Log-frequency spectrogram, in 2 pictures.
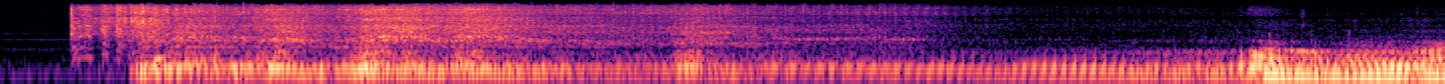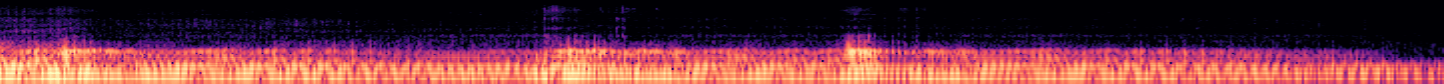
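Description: Subaru WRX STi's turbocharged flat-four engine cold-starting about a second in and running at a steady idle. It is first heard from the engine bay with a bright hiss, then from about halfway through deeper and louder at the exhaust tip. Several brief rises in revs come and go along the way.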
